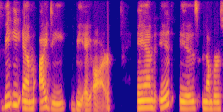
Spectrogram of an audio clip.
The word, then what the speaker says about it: Bamidbar: So this week's portion, week 34, is Bamidbar. No idea how it's truly pronounced, but it's Bemidbar.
